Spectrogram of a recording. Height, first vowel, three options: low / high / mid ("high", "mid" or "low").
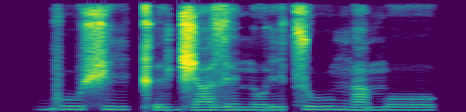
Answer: high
